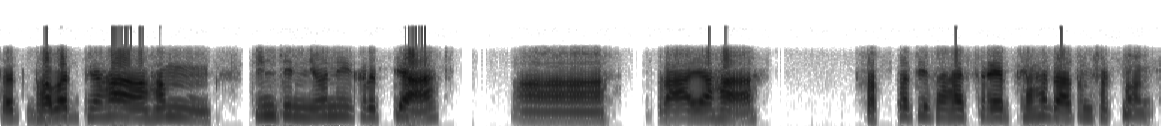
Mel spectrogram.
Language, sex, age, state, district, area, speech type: Sanskrit, male, 18-30, Karnataka, Chikkamagaluru, rural, conversation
